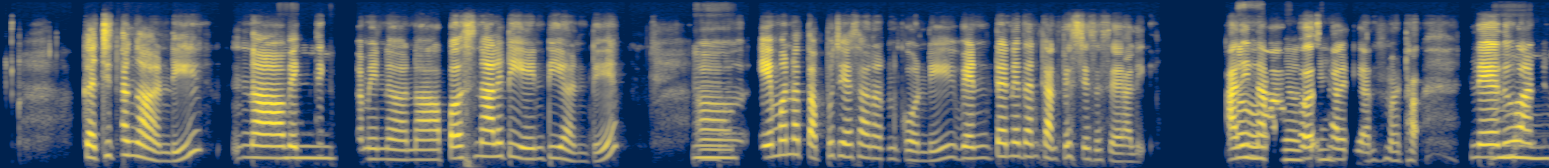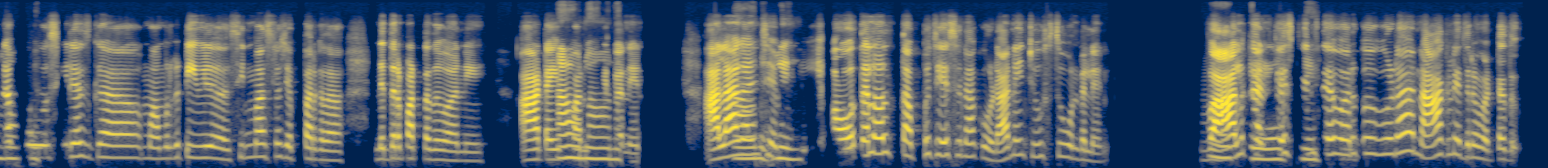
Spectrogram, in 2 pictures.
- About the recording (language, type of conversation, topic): Telugu, podcast, మీరు తప్పు చేసినప్పుడు దాన్ని ఎలా అంగీకరిస్తారు?
- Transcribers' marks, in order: tapping; in English: "ఐ మీన్ పర్స్‌నాలిటీ"; in English: "కన్ఫెస్"; in English: "పర్స్‌నాలిటీ"; chuckle; in English: "సీరియస్‌గా"; in English: "టైప్"; in English: "కన్ఫెస్"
